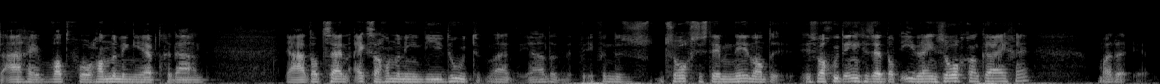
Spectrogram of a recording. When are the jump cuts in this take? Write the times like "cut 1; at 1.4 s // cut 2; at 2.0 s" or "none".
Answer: cut 1; at 5.8 s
